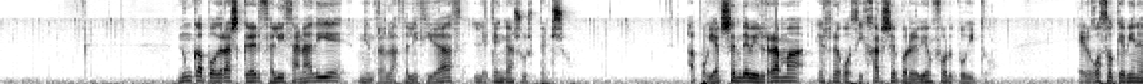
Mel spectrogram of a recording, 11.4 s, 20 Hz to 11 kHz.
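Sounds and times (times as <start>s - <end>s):
bonfire being lit crackling with pops and snaps: 0.0s - 11.4s
low rumbling roar of bonfire flames: 0.0s - 11.4s
speech: 1.8s - 5.8s, 6.9s - 10.0s, 10.8s - 11.4s.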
